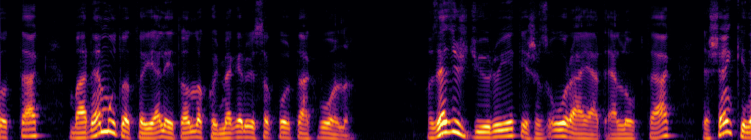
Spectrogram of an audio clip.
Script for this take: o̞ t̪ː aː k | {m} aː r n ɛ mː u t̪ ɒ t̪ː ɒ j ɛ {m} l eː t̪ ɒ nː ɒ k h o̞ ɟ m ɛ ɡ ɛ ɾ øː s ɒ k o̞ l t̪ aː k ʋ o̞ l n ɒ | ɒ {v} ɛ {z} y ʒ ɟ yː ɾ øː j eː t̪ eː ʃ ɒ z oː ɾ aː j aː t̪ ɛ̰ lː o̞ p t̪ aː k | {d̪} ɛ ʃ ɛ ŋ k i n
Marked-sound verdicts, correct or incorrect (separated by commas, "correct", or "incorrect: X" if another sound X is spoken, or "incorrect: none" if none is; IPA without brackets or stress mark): incorrect: b, incorrect: none, incorrect: z, correct, correct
